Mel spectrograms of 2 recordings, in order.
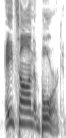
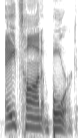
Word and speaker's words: Ethan Berg: It looks like it's spelled Ethan Berg on paper, but the way you pronounce it, Etonborg, uh, again is how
